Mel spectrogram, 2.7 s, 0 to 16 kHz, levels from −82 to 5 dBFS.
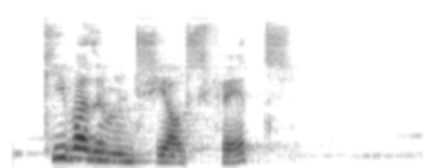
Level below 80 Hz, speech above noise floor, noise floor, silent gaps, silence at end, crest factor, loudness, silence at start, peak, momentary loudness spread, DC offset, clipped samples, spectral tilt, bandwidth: -84 dBFS; 46 dB; -71 dBFS; none; 0.9 s; 22 dB; -26 LUFS; 0.25 s; -6 dBFS; 14 LU; under 0.1%; under 0.1%; -5.5 dB/octave; 10.5 kHz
